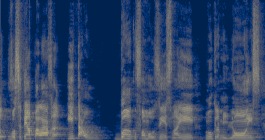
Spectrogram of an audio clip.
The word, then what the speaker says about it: Itaú: aí lucra milhões eu vou separar a palavra Itaú com vocês se separa assim ó e tá um o estar sozinho sim ou não o estar sozinho por isso que eu tenho que colocar um acento se eu não colocar um acento não fica mais Itaú fica como e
